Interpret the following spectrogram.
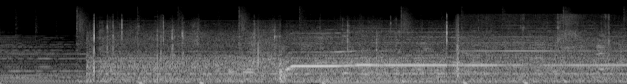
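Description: Brief guitar-style music gives way, about a second in, to the noise of a jet airliner heard from inside the cabin: a steady rush, with a whine that rises about three seconds in and then holds at one high pitch as an engine spools up.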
